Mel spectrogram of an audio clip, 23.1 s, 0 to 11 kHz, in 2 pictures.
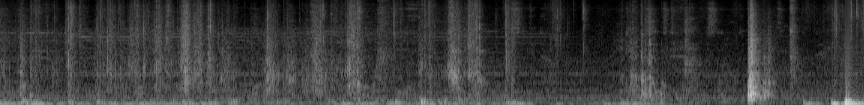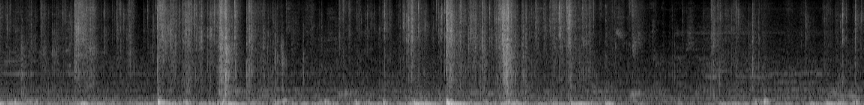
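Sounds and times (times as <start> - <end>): wrappers tearing and crinkling: 0.0 - 8.5, 11.1 - 20.1, 20.7 - 23.0.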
